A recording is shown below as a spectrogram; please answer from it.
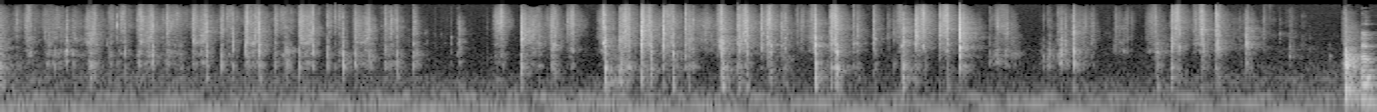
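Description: Cards for the board game Maximum Apocalypse being shuffled by hand, with rapid riffling and flicking bursts throughout, soft and close with brief pauses.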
